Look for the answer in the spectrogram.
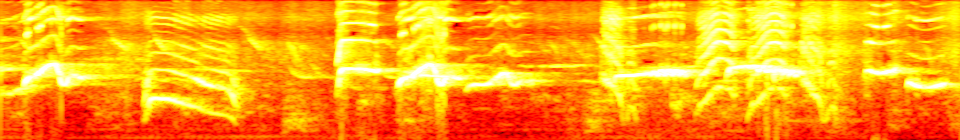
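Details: Laughingthrush giving strong whistled phrases, each a swooping slur that rises then drops, delivered in bursts of about a second with short gaps and high sharp notes mixed in.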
